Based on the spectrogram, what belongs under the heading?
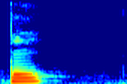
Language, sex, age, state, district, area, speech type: Tamil, female, 18-30, Tamil Nadu, Nilgiris, urban, read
